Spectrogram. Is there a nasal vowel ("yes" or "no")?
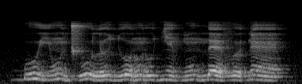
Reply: yes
